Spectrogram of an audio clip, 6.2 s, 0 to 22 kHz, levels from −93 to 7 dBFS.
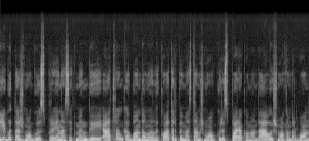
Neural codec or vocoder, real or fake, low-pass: vocoder, 44.1 kHz, 128 mel bands every 512 samples, BigVGAN v2; fake; 19.8 kHz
